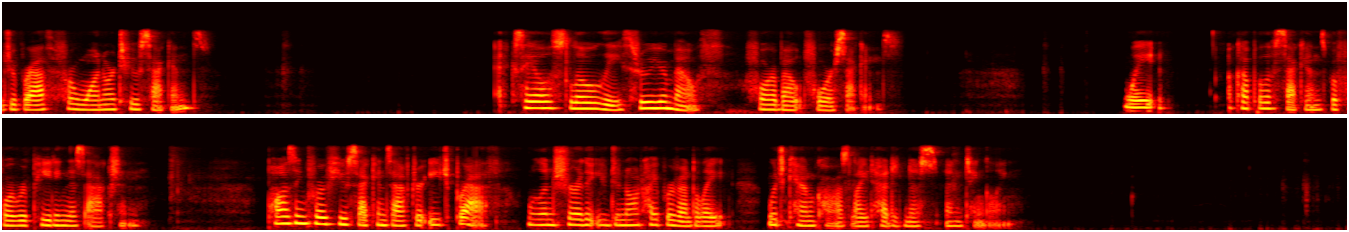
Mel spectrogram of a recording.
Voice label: Deep Breathing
